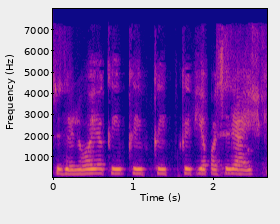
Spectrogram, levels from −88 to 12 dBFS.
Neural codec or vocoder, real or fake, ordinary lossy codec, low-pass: none; real; AAC, 32 kbps; 7.2 kHz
